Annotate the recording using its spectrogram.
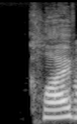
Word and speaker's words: Cliveden: That Cliveden House is that how she, how you say it? Clifton House. Cliveden. Cliveden. Yep.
